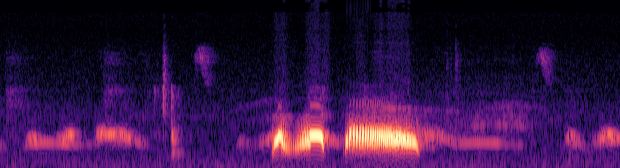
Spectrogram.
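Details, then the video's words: Spotted dove, thúc gù cooing: soft faint coos at first, then a loud wavering double note leading into a longer steady low coo, fading to quiet murmurs. "thuc gu bài bản chim cu gáy"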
